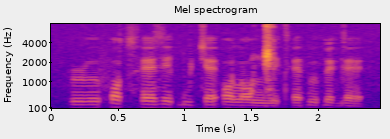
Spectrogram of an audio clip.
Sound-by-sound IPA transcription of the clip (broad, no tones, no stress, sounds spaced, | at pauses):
ɹ ɵ f ɔ t͡sʰ ɛ z e ɓ u c ɛ ʔ ɔ l ɔ ŋ͡ǁ e tʰ ɛ ɓ ɵ ɓ ɛ ɡ ɛ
